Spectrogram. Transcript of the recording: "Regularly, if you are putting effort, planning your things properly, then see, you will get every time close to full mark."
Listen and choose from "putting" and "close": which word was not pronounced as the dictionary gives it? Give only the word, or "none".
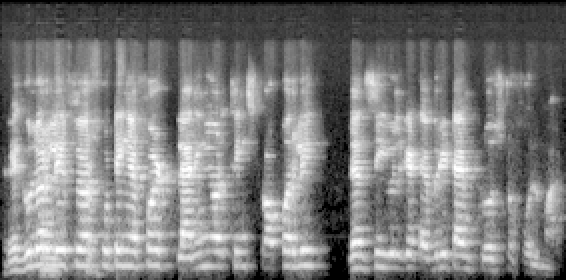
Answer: putting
